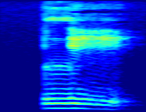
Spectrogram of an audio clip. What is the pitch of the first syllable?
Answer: low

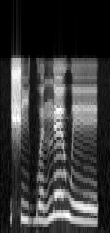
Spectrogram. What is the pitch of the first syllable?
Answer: low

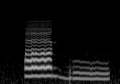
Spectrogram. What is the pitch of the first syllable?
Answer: high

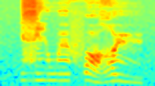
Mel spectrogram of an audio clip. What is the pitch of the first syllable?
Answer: high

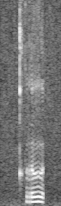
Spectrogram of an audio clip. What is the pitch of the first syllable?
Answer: falling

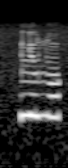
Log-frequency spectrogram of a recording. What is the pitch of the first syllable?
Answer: high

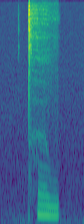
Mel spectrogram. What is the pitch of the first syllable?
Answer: low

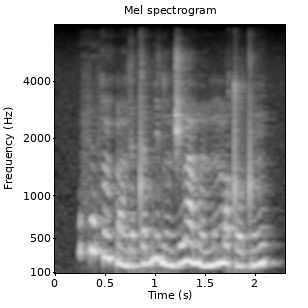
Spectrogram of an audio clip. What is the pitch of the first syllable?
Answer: high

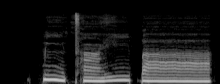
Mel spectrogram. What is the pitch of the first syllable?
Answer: falling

